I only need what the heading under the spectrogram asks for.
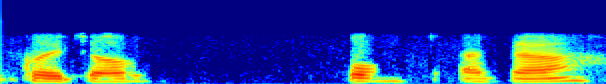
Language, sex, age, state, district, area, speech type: Goan Konkani, male, 18-30, Goa, Bardez, rural, conversation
